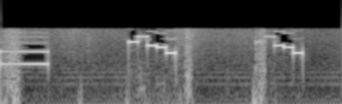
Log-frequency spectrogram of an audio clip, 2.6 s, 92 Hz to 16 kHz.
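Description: Five-tone selective call (ZVEI), heard as quick runs of five tones, tones of about 70 ms. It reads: 88652
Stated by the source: SDR-received ZVEI five-tone call.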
